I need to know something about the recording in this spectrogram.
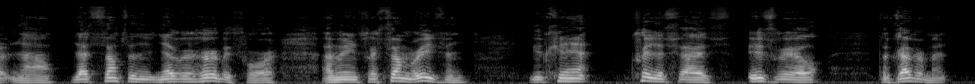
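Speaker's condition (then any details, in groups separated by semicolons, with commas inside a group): Tongue cancer; tongue tumor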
